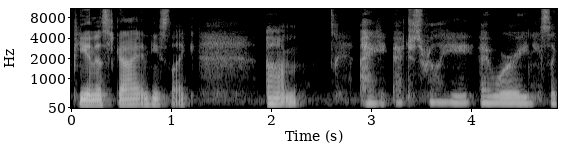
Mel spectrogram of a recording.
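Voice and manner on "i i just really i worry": whisper, higher and quieter. Retelling a scene from Waiting for Guffman, imitating a whisper. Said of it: "Why are you whispering?".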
